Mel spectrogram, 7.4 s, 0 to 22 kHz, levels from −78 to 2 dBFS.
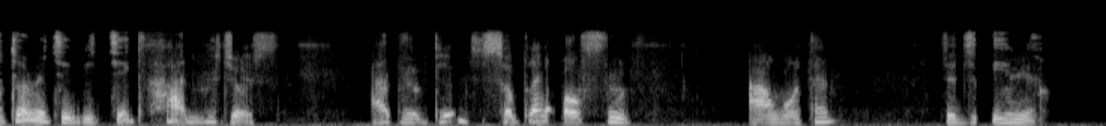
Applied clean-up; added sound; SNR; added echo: neural diffusion model UNIVERSE++.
